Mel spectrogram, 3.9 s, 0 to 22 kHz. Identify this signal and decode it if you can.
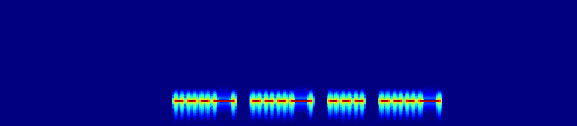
Morse code, heard as a keyed tone, about 28 wpm, 700 Hz. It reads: VVSV
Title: Four Challenging Letter-Number Combinations 28wpm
